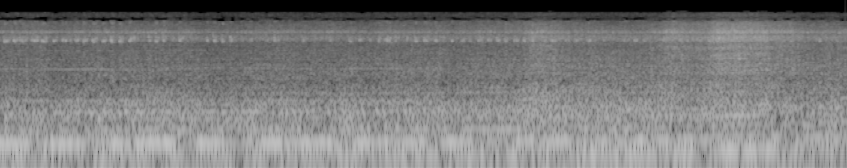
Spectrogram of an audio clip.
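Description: Tyres churn and spray over a dirt track.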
